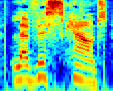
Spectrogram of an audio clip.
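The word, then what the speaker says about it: Laviscount: Well, first it was Lucien Leviscount. Did I say that wrong? – That's fine. Yeah, the guy from Emily in Paris. Handsome devil. – It was fine. Okay.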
